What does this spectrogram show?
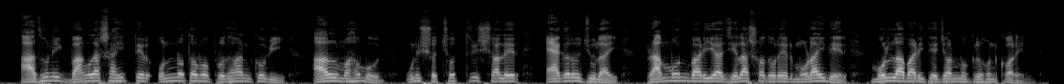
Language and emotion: Bengali, neutral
